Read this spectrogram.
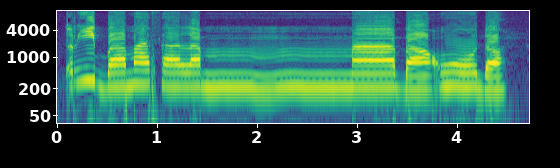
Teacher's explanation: cara membacanya yaitu dileburkan atau dimasukkan bunyi hurufnya dengan berdengung · langsung masukkan bunyinya ke huruf mim matsalamma baudoh sambil didengungkan · Dengungnya yaitu sekitar 1,5 alif sampai 2 alif. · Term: idigam bigunah, idgham biguna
